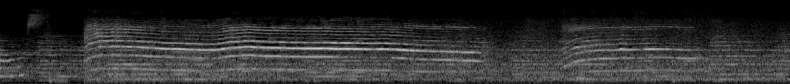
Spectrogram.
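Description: Domestic cat yowling angrily in two drawn-out calls. The first starts about a second in and lasts about four seconds, rising and then slowly falling in pitch; a second, shorter yowl comes later.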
